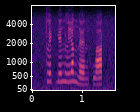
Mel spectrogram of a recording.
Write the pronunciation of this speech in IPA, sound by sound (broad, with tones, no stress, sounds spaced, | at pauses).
k l e˥˩ k̚ j e˥˩ n l i˥˩ a̯ n ɛː˧ n k w a˥˩ k̚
